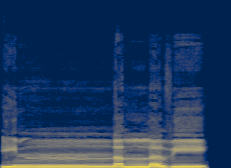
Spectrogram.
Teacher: Nun yang bersabdu wajib kita dengungkan dengan kadar 2 harakat. Dengung yang sempurna nah. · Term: gunnah musyaddadah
